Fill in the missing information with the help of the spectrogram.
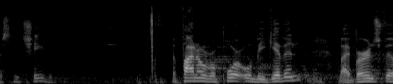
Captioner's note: utensil clinking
